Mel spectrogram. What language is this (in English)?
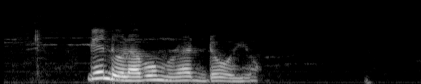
Ganda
